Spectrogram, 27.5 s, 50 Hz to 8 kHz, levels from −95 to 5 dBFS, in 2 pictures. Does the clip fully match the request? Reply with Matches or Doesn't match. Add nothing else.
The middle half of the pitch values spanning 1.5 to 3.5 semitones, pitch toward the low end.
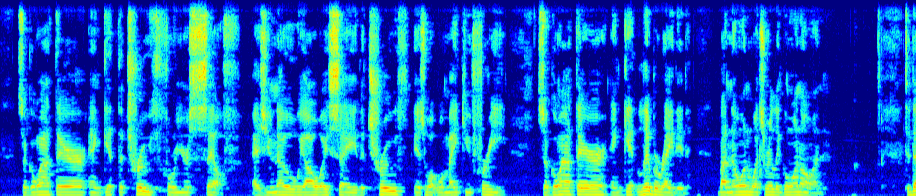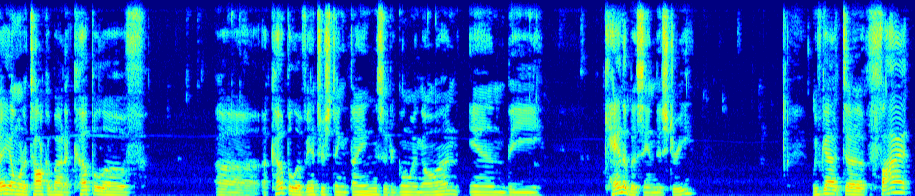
Matches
